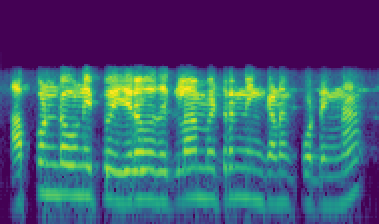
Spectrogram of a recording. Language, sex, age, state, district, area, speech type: Tamil, male, 18-30, Tamil Nadu, Madurai, rural, conversation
